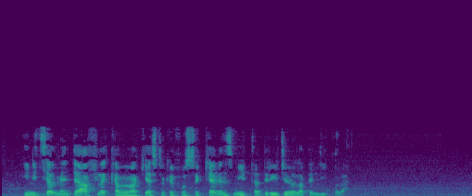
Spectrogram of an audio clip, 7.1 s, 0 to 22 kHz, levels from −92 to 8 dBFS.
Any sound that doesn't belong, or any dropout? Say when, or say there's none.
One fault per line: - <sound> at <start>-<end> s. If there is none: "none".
none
